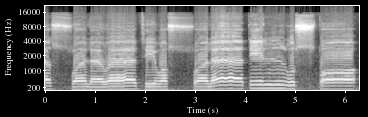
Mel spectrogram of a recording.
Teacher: صاد مستعلیہ ہے، پر پڑھا جائے گا۔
